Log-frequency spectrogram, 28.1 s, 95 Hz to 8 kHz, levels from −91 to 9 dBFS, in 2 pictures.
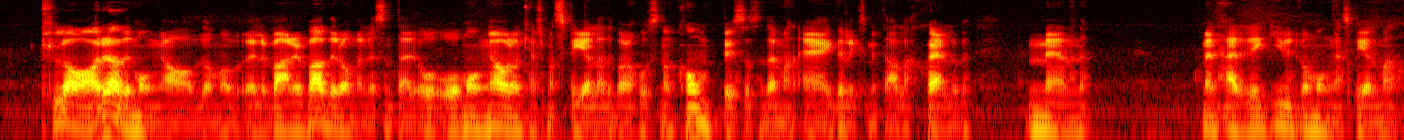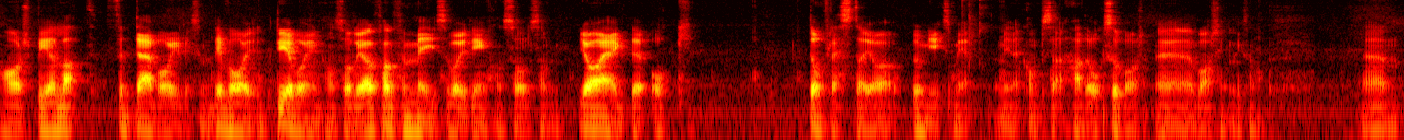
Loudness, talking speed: -25 LUFS, 170 wpm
